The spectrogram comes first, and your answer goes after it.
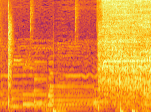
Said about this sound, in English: So first I'm going to grind the beans.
